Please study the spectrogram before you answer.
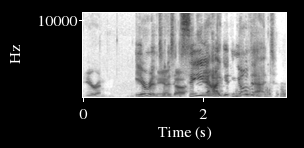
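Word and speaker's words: Erin: we're really really glad to be in in irin it's pronoun by the way Devon it's not it looks like Ain e r i n but it's pronounced irin irin I didn't know that you're in Tennessee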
